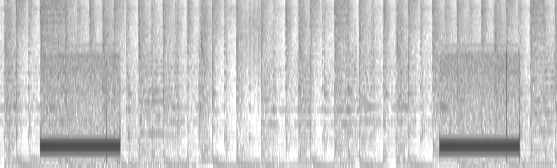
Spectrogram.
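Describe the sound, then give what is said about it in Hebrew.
A telephone ringing tone while calling a prize winner: two loud, steady tones of about a second each, separated by a long silent gap. “אז בוא נחייג לזוכה. הנה, הנה ישר זה מחייג, זוכה.”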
